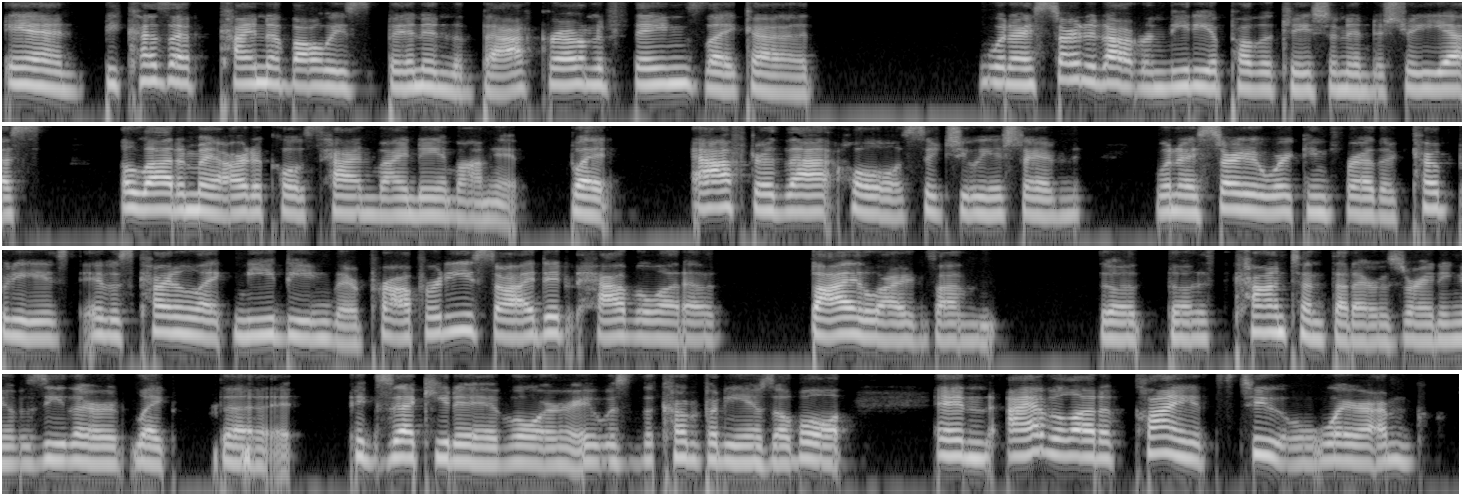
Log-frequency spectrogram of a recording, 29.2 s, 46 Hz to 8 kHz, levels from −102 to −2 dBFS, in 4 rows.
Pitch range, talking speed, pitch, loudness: 180-225 Hz, 195 wpm, 195 Hz, -27 LUFS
